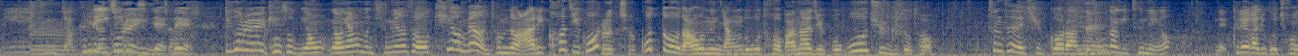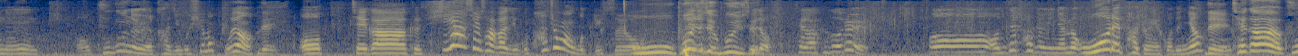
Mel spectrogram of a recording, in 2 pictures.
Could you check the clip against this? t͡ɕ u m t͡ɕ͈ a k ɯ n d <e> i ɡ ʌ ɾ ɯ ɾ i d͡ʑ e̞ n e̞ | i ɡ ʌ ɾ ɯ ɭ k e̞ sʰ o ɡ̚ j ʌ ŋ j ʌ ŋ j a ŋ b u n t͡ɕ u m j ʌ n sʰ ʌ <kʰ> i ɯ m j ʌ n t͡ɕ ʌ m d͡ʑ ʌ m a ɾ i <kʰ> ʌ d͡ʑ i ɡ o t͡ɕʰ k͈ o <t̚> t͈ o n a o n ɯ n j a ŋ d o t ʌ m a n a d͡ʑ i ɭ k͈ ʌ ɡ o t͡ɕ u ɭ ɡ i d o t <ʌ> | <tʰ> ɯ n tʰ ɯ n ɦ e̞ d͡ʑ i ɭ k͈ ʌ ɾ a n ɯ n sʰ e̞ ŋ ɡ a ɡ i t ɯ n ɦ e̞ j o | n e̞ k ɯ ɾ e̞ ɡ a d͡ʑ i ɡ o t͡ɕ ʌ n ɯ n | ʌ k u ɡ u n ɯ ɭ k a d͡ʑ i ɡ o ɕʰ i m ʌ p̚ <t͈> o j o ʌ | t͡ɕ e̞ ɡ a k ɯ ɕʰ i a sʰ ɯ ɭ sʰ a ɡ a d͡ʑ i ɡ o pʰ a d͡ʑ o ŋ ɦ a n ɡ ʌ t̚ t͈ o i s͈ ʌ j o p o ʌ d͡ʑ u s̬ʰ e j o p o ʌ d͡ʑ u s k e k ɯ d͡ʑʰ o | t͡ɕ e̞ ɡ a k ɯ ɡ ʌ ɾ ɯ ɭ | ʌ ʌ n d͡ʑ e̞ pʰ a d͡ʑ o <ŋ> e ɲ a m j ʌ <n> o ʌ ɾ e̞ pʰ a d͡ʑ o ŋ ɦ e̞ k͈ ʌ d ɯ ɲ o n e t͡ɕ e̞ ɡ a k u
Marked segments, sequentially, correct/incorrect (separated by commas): correct, correct, correct, correct, correct, correct, incorrect, correct, correct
